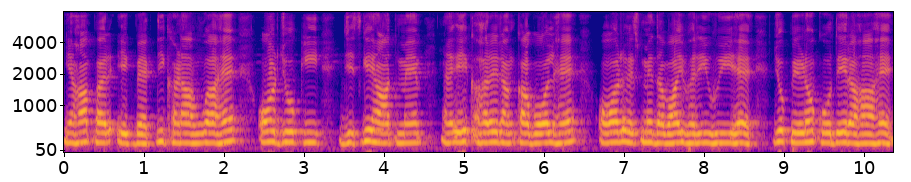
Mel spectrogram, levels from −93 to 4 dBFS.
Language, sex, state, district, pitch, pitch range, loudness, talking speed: Hindi, male, Bihar, Kishanganj, 210 Hz, 205-220 Hz, -16 LUFS, 180 wpm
